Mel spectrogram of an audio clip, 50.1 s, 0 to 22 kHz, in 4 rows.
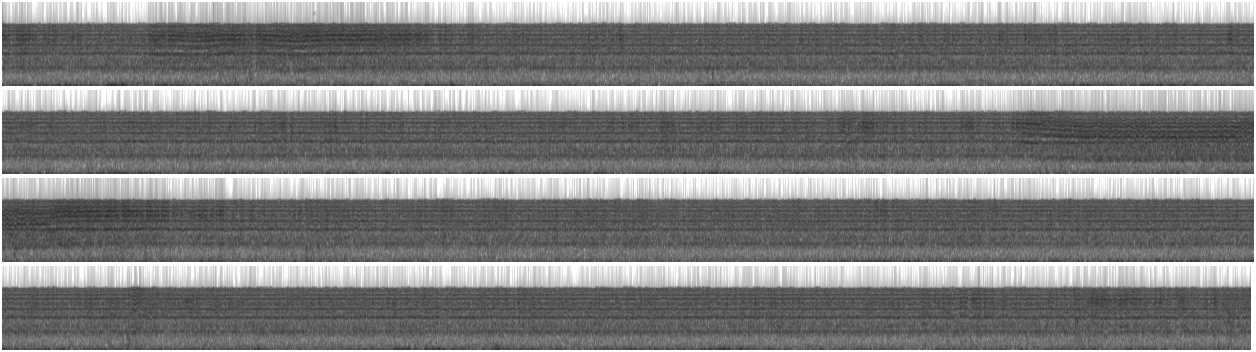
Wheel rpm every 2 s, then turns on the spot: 230, 230, 230, 240, 240, 230, 230, 230, 230, 240, 230, 220, 210, 230, 230, 230, 230, 230, 240, 230, 230, 230, 240, 230, 230.
none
